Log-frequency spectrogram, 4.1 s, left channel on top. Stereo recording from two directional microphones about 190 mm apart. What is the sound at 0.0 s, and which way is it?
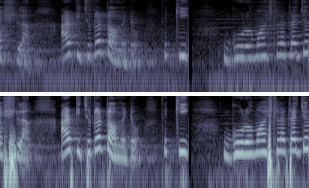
A woman's voice, 35° right (ahead or behind).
